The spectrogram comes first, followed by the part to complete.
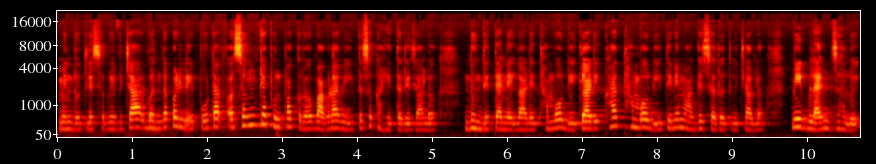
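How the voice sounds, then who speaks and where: A woman narrates a romance story in a mellow, warm voice. Her reading is expressive and dramatic, carrying the listener through each scene. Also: fairly low pitch.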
